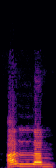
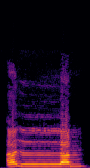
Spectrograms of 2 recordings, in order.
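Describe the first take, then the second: First: The n merges into the l without nasal hum. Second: The n merges with a held nasal hum. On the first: The speaker calls it right. "kita masukkan tapi jangan berdengung" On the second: The speaker calls it wrong. "salah, tidak boleh ditahan ya, tidak dengan gunnah"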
